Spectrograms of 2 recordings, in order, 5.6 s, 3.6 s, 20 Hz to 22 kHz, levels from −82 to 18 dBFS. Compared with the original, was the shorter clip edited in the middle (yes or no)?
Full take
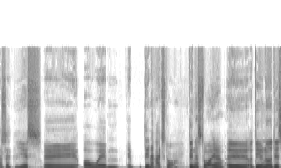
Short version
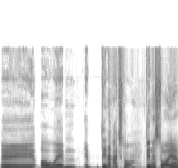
no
